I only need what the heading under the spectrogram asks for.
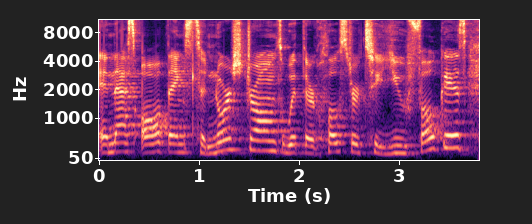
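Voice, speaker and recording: At a moderate pace, a woman talks in a room with noticeable echo. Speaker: fashion content creator. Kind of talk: sponsored fashion vlog talk. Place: home room.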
